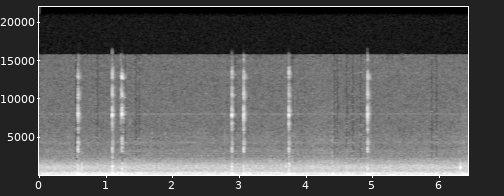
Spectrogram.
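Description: Computer mouse button clicking: about seven short, sharp clicks at uneven spacing, some in quick pairs, over a faint steady hum.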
